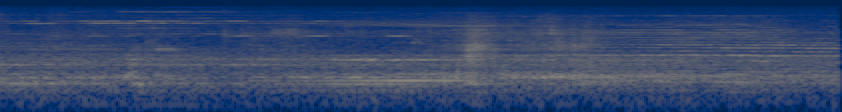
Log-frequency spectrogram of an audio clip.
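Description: Television soundtrack playing in a small room, heard faintly: several steady held tones at different pitches, like a sustained music score, with a soft tap about three and a half seconds in.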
